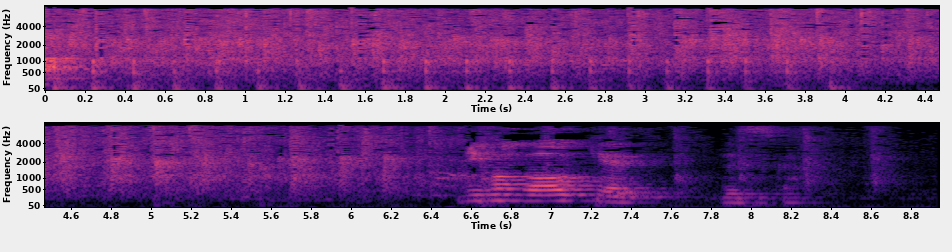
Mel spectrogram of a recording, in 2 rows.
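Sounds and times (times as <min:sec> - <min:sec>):
church audience applauding at a service: 0:00.0 - 0:06.6
speech: 0:06.6 - 0:08.4.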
